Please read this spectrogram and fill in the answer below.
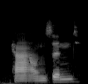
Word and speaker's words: Townshend: Yeah, so my YouTube channel is my name, Townshend, and the Townshend has a silent H, so spell that.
